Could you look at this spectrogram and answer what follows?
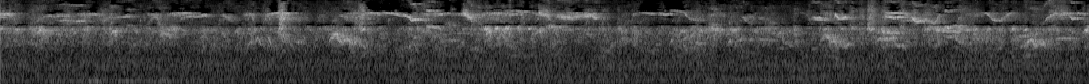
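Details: Several birds singing in a yard in the afternoon: overlapping high chirps and short warbled phrases throughout, over a steady low background hum.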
